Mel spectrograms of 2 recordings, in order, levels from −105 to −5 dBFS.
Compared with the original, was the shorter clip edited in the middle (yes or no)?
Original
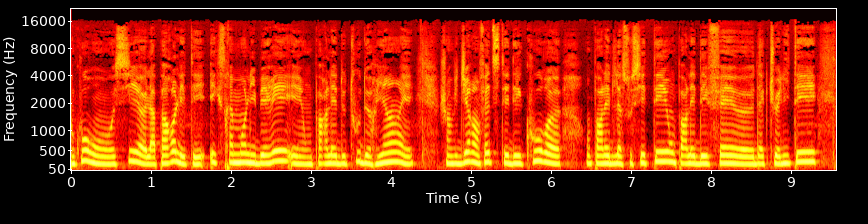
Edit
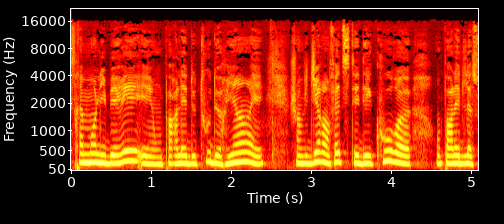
no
